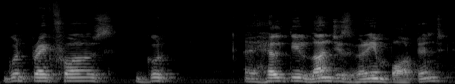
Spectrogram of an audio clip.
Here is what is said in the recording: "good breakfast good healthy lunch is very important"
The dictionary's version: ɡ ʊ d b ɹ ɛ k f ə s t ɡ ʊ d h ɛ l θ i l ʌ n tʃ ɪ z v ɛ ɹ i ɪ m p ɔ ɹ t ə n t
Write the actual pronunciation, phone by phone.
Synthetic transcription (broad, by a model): ɡ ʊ d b ɹ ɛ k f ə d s ɡ ʊ d h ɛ l t i l ʌ n tʃ ɪ z v ɛ ɹ i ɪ m p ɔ ɹ t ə n t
